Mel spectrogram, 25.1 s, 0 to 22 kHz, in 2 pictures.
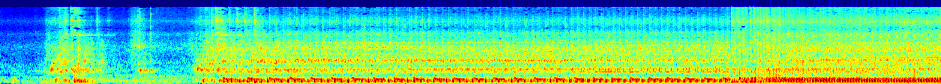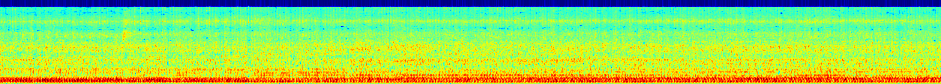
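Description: Honda GX 5.5 hp single-cylinder petrol engine being pull-started, catching about three seconds in, then running steadily while driving a V-twin air compressor pump. About ten seconds in the running sound steps up and grows louder and brighter.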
